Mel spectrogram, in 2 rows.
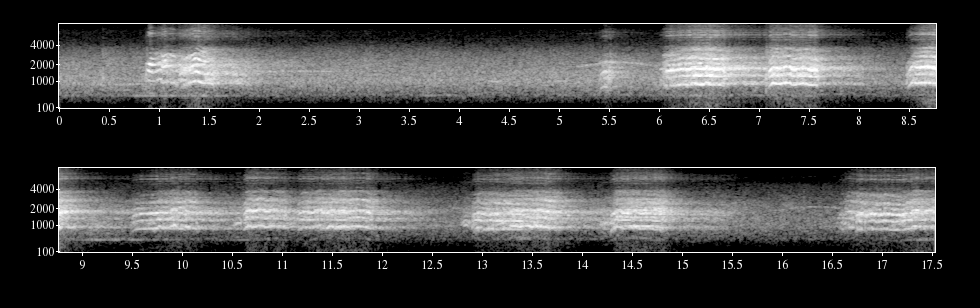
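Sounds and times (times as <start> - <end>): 
military macaws squawking and screeching in chorus: 0.9 - 2.1, 5.4 - 15.4, 16.6 - 17.5.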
